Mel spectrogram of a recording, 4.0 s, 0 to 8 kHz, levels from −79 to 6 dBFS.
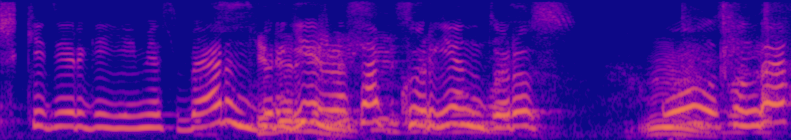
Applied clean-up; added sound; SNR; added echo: none; none; none; none.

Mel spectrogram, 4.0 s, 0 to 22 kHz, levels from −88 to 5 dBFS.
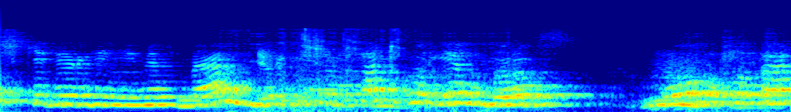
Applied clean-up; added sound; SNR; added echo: neural separator model SepFormer DNS4.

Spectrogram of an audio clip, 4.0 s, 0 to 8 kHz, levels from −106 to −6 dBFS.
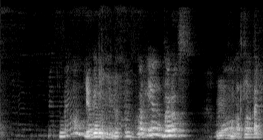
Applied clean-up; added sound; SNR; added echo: neural mask model DeepFilterNet 3.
